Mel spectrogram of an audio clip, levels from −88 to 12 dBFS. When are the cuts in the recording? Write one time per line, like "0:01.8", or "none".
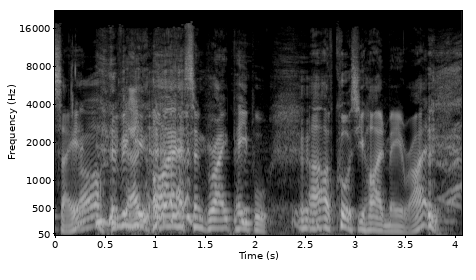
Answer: none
